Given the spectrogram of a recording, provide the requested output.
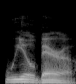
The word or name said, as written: wheelbarrow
